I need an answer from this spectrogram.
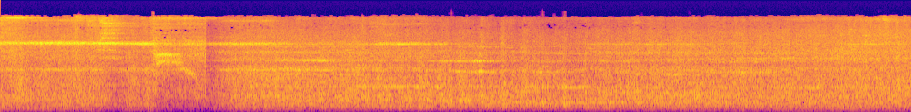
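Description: Flatcars loaded with trash containers rolling past close by: a steady rumble and rattle of steel wheels on rail, with thin, high wheel squeal tones over it. The noise dips briefly about two and a half seconds in.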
